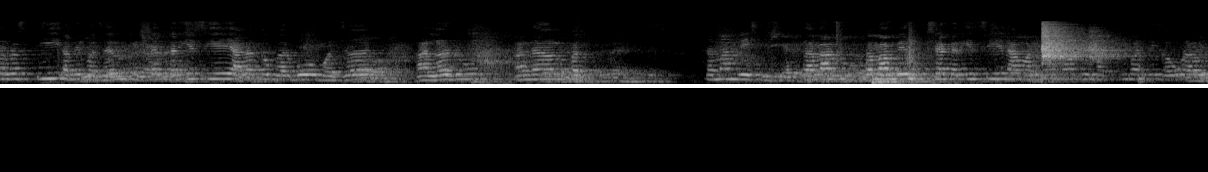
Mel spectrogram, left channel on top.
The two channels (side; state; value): right; silent; digital silence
